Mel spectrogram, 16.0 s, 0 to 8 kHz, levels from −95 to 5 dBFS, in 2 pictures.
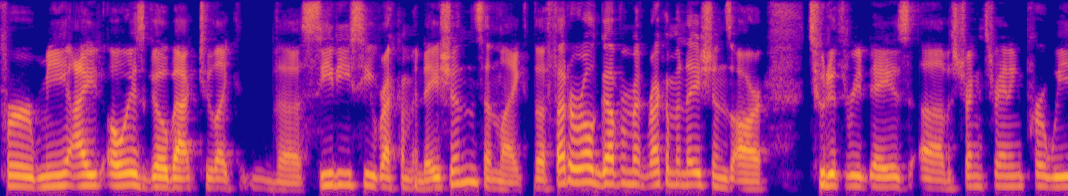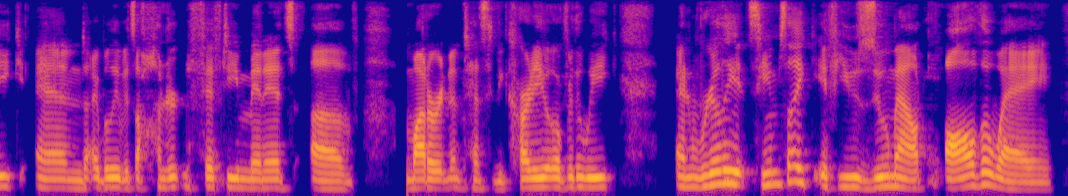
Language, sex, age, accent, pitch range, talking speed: English, male, 20-39, American, 125-165 Hz, 195 wpm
